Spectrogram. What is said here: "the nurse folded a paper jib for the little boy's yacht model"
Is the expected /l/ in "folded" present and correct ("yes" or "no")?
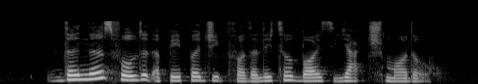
yes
